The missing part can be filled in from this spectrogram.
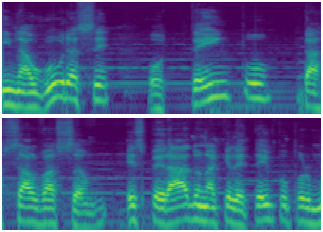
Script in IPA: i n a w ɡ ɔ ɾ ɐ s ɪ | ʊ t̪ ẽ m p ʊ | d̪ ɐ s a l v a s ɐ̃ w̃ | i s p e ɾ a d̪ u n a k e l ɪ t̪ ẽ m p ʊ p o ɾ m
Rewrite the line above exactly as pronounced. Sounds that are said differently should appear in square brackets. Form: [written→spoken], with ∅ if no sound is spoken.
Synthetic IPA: i n a w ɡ [ɔ→u] ɾ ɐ s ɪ | ʊ t̪ ẽ m p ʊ | d̪ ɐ s a l v a s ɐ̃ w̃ | [i→e] s p e ɾ a d̪ [u→ʊ] n a k e l ɪ t̪ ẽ m p ʊ p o ɾ m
